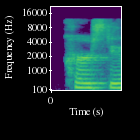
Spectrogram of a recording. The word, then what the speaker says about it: Kirstie: in the realm because it rhymes with my name Kirsty like thirsty so yeah you know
